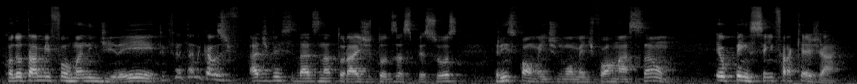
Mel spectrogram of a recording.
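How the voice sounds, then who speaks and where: A man's voice: a little high, fairly quick, slight background noise. Reflective man with a mineiro accent. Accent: Minas Gerais. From Brazil, raised in Minas Gerais. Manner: relaxed, reflective storytelling with frequent "né?". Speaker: podcast guest. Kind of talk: interview conversation.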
